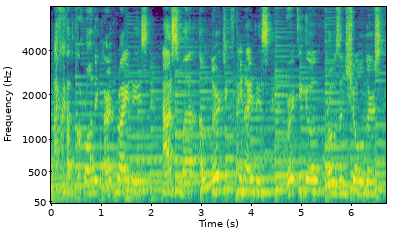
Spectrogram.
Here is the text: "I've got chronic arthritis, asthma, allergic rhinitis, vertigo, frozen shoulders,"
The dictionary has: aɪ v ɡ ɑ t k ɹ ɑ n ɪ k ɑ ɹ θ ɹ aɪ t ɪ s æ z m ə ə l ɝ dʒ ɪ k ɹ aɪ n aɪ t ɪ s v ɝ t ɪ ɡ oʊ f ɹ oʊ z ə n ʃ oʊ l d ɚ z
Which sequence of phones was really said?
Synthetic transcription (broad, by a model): aɪ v ɡ ɑ t k ɹ ɑ n ɪ k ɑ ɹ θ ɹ aɪ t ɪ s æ s m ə ə l ɝ dʒ ɪ k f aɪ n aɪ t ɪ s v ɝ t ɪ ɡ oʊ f ɹ oʊ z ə n ʃ oʊ l d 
